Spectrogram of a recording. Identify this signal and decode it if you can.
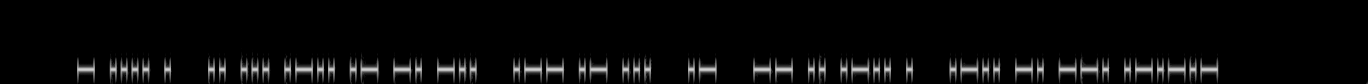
Morse code, heard as a keyed tone, about 23 wpm, 700 Hz. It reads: THE ISLAND WAS A MILE LNG.
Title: Sentences from Top 500 Words and Abbreviations 22wpm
